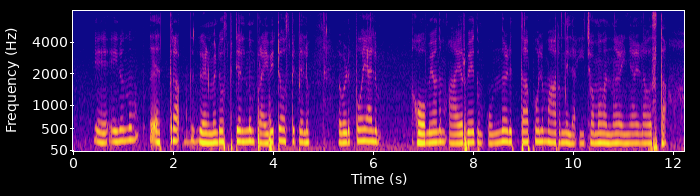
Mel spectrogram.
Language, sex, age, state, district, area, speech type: Malayalam, female, 18-30, Kerala, Kasaragod, urban, spontaneous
